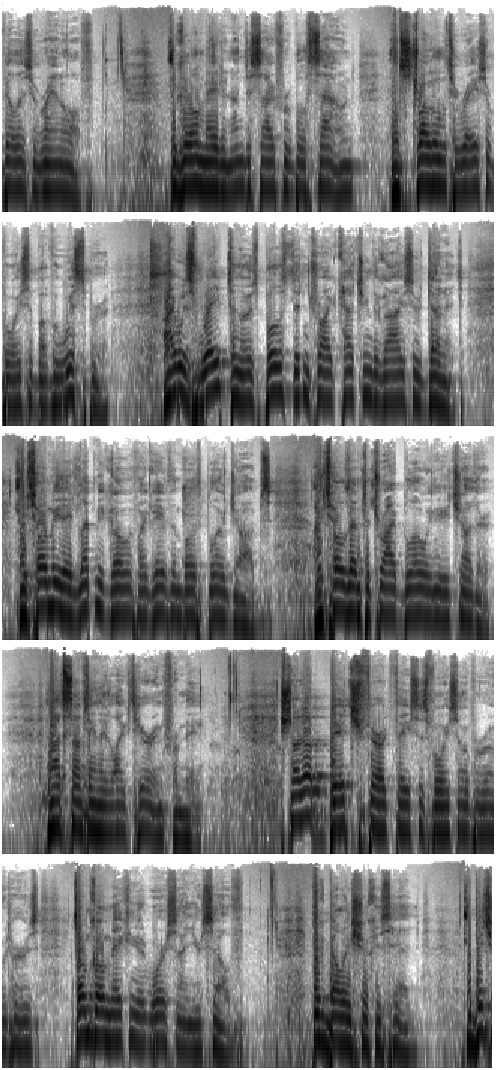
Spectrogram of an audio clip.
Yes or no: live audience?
yes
